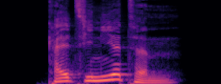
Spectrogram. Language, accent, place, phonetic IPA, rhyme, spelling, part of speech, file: German, Germany, Berlin, [kalt͡siˈniːɐ̯təm], -iːɐ̯təm, kalziniertem, adjective, De-kalziniertem.ogg
- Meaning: strong dative masculine/neuter singular of kalziniert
